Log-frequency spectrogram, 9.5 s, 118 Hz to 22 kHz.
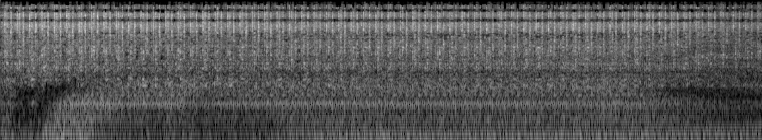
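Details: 1996 Dodge 2500 diesel, cold, no exhaust fitted, after stock HX35 turbo replacement and transmission swap, still burning off oil: loose, uneven chug with a faint tick about three a second, engine shaking; owner says it always ticked when cold; rough cold idle.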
